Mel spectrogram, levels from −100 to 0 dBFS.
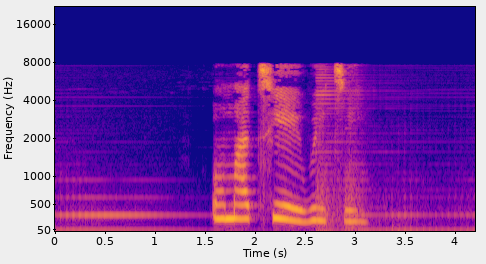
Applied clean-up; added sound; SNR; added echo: neural separator model SepFormer DNS4.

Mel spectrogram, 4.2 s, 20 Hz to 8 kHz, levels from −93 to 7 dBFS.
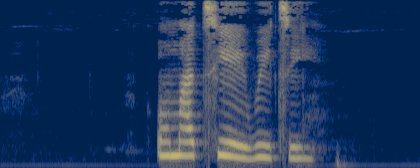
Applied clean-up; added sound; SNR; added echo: none; none; none; none.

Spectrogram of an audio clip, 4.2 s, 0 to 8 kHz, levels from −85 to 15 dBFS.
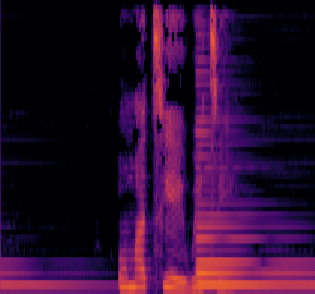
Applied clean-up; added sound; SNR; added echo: none; Acoustic guitar; -1 dB; none.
